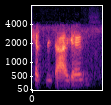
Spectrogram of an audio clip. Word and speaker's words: hypnagogic: I was when I was reading it, it was funny because it's particularly the, hypnagogic, is that how you say it? Hypnagogic? – Yeah. I say like hypnagogic.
